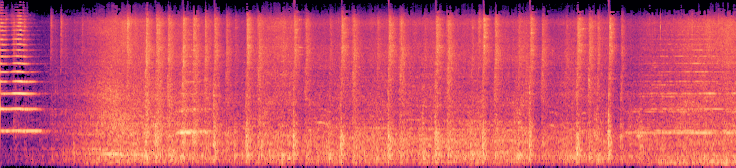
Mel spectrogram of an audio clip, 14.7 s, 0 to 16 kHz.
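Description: A WAP-5 electric locomotive's horn ends within the first second, then the Talgo train's coaches pass close by with a steady rumble and irregular clicking of wheels over rail joints. A faint steady tone sounds near the end.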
